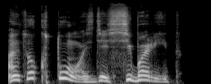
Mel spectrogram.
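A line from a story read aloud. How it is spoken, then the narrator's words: Indignant cat. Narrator (Russian): чутко отреагировал кот возмущенным тоном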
